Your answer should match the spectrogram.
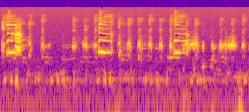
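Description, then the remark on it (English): A hen clucks steadily, her soft clucks broken by three louder, drawn-out squawking calls spaced about every one and a half seconds, with no talking. “Maybe that's an egg laying sound.”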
